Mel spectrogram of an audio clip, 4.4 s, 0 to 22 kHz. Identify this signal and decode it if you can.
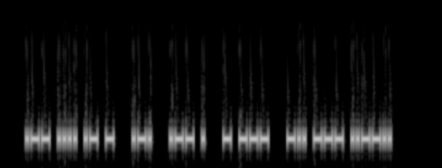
Morse code, heard as a keyed tone, about 46 wpm, 700 Hz. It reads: WHAT R WE TO DO?
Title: Sentences from Top 100 Words and Abbreviations 45wpm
